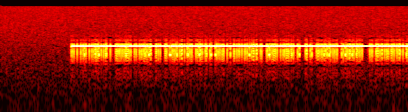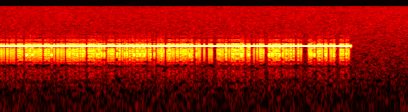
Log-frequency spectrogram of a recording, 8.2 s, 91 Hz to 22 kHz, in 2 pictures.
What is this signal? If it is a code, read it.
Weather fax (radiofax), 120 lines a minute, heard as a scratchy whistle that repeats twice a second.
